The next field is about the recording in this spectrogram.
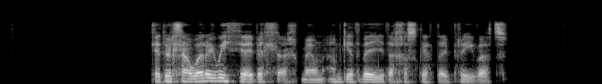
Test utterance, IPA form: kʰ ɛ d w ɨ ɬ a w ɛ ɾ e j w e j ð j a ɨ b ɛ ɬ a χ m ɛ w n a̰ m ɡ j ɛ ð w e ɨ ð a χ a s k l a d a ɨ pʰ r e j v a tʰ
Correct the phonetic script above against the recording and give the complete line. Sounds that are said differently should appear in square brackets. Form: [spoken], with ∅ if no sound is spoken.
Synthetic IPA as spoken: kʰ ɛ d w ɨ ɬ a w ɛ ɾ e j w e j [θ] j a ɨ b ɛ ɬ a χ m ɛ w n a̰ m ɡ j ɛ ð [v] e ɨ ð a χ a s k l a d a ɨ pʰ r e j v a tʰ

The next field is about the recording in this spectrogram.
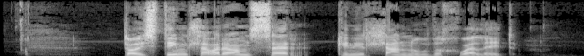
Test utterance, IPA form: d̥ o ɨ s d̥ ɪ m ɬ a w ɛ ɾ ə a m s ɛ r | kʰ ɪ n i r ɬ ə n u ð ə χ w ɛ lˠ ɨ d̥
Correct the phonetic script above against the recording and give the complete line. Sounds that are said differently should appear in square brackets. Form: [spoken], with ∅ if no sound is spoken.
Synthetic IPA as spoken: d̥ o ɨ s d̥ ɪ m ɬ a w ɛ ɾ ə a m s ɛ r | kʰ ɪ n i r ɬ [a] n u ð ə χ w ɛ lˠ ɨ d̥

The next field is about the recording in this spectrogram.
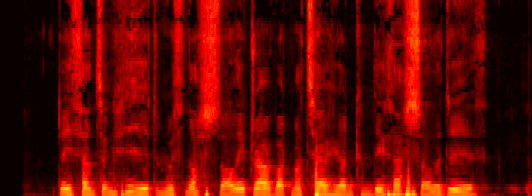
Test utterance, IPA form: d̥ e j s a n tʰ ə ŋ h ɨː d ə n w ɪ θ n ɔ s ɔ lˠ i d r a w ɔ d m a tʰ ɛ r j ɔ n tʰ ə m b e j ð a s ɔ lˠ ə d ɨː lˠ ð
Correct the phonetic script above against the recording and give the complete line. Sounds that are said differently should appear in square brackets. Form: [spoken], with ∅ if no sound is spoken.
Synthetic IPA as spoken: d̥ e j [θ] a n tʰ ə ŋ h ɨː d ə n w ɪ θ n ɔ s ɔ lˠ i d r a [v] ɔ d m a tʰ ɛ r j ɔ n [kʰ] ə m [d] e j [θ] a s ɔ lˠ ə d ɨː [∅] ð

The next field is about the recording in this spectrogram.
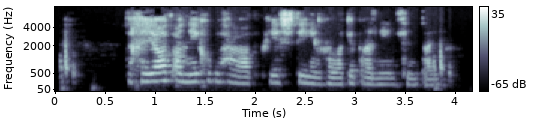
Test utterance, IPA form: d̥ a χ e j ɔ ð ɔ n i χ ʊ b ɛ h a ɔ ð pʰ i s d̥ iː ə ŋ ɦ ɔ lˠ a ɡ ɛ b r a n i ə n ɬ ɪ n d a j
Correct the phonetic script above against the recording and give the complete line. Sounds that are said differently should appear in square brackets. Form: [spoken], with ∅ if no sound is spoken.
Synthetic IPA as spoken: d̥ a χ e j ɔ ð ɔ n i χ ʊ b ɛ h a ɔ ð pʰ i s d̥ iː ə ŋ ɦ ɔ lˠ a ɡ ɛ b r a n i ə n ɬ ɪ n d a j

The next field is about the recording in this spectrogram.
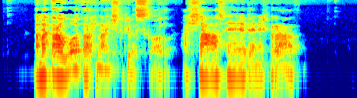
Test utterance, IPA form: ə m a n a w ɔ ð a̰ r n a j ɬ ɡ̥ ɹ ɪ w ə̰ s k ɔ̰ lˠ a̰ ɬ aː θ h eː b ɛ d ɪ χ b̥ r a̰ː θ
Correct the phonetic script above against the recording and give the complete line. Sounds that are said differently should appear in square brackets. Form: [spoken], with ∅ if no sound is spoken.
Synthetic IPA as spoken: ə m a [d] a w ɔ ð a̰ r n a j ɬ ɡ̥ [r] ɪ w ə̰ s k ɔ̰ lˠ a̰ ɬ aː θ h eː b ɛ [n] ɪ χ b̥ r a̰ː [ð]

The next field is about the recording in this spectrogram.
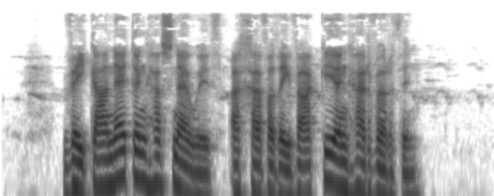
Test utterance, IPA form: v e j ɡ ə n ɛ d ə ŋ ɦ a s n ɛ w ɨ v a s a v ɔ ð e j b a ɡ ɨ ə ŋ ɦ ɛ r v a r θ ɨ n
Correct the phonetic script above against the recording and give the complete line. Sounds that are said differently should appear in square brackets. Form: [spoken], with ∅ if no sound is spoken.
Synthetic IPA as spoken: v e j ɡ [a] n ɛ d ə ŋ ɦ a s n ɛ w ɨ [ð] a [χ] a v ɔ ð e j [v] a ɡ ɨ ə ŋ ɦ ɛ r v [ə] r [ð] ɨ n

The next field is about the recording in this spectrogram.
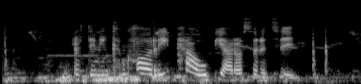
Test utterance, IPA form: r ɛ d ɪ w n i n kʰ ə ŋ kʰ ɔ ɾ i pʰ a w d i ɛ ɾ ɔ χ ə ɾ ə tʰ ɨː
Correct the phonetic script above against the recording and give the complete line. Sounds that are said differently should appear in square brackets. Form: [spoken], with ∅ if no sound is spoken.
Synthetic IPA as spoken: r ɛ d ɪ [∅] n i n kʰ ə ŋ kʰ ɔ ɾ i pʰ a w [b] i [a] ɾ ɔ [s] ə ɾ ə tʰ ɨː

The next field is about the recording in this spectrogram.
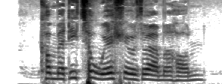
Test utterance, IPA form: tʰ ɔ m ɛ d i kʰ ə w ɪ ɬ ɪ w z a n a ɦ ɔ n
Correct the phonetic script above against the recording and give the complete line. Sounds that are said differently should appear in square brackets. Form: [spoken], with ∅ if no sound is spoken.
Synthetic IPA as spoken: [kʰ] ɔ m ɛ d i [tʰ] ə w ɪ ɬ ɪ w [ð] a [m] a ɦ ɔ n

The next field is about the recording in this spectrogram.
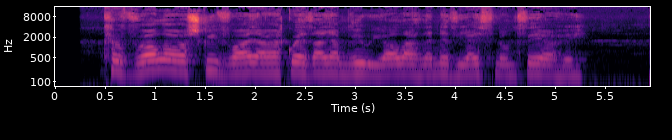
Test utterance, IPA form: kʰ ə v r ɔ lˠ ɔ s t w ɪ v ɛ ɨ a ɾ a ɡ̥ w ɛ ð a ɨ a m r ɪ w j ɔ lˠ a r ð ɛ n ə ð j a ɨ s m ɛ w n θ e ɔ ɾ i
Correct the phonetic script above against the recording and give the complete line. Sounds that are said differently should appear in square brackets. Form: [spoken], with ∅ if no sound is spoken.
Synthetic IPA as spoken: kʰ ə v r ɔ lˠ ɔ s [k] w ɪ v [a] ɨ a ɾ a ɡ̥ w ɛ ð a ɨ a m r ɪ w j ɔ lˠ a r ð ɛ n ə ð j a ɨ [θ] m ɛ w n θ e ɔ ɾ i

